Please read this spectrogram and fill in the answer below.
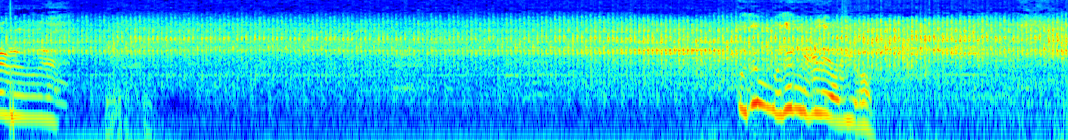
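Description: Vehicle engine idling steadily, with a voice calling out briefly at the start and again about five and a half seconds in.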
